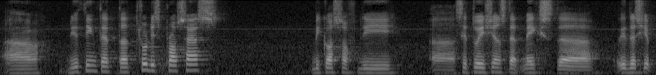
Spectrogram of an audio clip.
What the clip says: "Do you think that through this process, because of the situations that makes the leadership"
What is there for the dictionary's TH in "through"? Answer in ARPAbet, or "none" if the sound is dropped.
T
